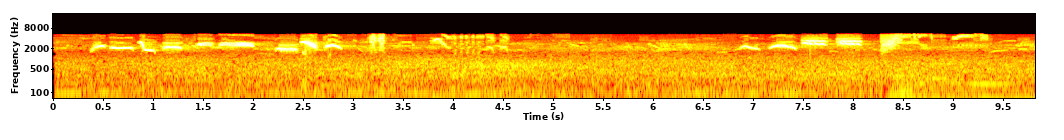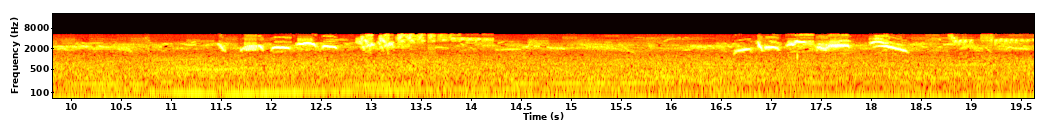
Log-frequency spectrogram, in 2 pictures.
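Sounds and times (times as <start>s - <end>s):
blackbird singing: 0.0s - 19.6s.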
